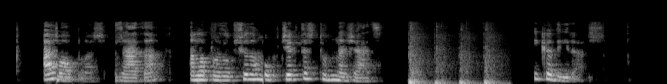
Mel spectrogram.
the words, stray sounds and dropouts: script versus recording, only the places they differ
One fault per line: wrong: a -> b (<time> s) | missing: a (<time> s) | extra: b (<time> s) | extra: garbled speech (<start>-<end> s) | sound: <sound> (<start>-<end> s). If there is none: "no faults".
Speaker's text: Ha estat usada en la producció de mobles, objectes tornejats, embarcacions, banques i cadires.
wrong: estat -> mobles (0.6 s)
missing: mobles (2.6 s)
missing: embarcacions banques (3.8 s)
sound: thud (4.1-5.1 s)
